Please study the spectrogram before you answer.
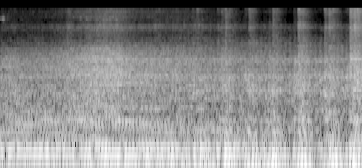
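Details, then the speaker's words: Polytron washing machine: a steady low motor hum with a harsh rattle, rising as the pulsator slips. The pulsator stops turning when held by hand, and the machine is very noisy. "mesin cuci berputar tapi tidak bisa berputar saat kita pegang pulsatornya Suaranya berisik sekali"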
